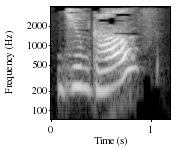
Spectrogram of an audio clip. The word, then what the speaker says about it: Juncal: Do you pronounce yes. – the J? – No, you say Juncal.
